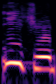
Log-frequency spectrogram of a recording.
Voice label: "yi1 zhi2", Chinese

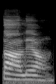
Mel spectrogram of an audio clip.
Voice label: "da4 liang4", Chinese

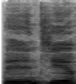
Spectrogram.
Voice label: "lian2jie1", Chinese

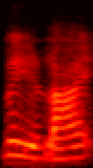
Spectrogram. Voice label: "wei4lai2", Chinese

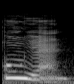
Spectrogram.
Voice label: "gong1 yuan2", Chinese

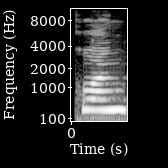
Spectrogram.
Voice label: "huan1", Chinese

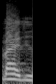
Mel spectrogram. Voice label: "wai4di4", Chinese

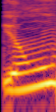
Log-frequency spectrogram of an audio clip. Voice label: "yong3", Chinese

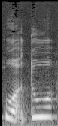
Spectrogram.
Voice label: "guo4duo1", Chinese

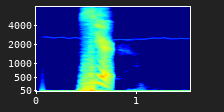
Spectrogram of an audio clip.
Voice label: "xing", Chinese

